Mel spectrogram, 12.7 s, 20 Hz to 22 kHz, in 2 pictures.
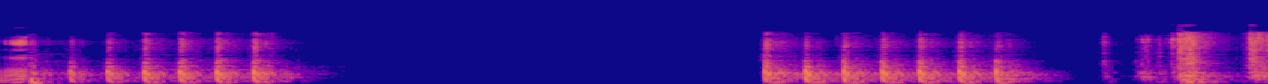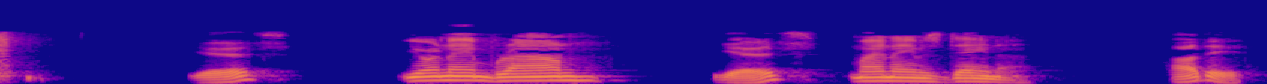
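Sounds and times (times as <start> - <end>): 
speech: 0.0 - 0.3, 7.4 - 7.8, 8.4 - 11.5, 12.2 - 12.6
rapid knocking on a wooden door: 0.2 - 1.5, 3.8 - 5.2.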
